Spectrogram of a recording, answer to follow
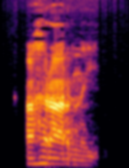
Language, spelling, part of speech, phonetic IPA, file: Ukrainian, аграрний, adjective, [ɐˈɦrarnei̯], LL-Q8798 (ukr)-аграрний.wav
- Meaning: agrarian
